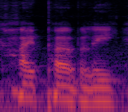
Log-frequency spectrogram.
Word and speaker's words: hyperbole: Or for exaggeration we actually use hyperbole, so to give further emphasis or effect. Like if you want to create a bigger impact, so you use hyperbole. Okay, so its pronunciation is like hyperbole.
